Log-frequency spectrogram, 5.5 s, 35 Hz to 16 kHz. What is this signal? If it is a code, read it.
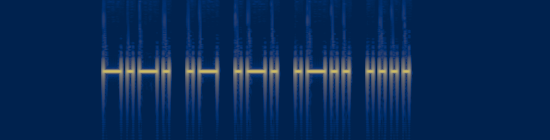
Morse code, heard as a keyed tone, about 20 wpm, 700 Hz. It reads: CARLH
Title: Code Groups - 5 Letters - 20wpm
